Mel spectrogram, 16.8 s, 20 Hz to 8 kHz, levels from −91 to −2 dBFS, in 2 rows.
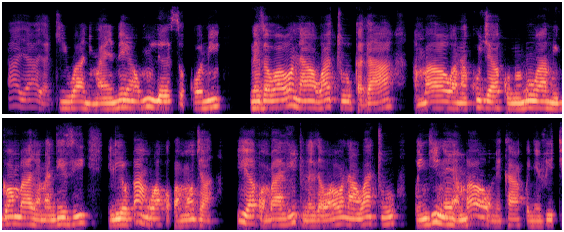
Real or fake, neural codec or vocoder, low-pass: fake; codec, 44.1 kHz, 3.4 kbps, Pupu-Codec; 7.2 kHz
